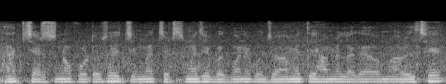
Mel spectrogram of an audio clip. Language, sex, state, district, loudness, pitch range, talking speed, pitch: Gujarati, male, Gujarat, Gandhinagar, -15 LUFS, 120-125 Hz, 200 wpm, 120 Hz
